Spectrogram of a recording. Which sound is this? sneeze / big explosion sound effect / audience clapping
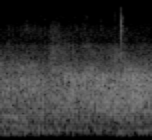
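audience clapping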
